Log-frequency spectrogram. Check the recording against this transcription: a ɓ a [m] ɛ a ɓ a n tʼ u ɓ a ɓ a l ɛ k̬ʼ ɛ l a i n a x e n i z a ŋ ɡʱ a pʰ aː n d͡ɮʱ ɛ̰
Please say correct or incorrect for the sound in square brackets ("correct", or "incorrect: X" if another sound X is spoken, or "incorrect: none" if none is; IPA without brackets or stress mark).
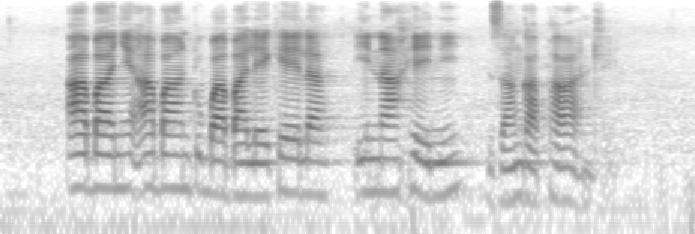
incorrect: ɲ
